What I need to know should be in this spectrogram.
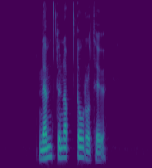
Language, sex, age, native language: Icelandic, male, 18-19, Icelandic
